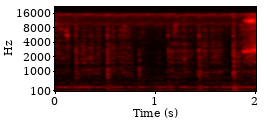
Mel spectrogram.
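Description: Very faint ticks and scratches of a stylus writing on a pen tablet, over a low steady hum.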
